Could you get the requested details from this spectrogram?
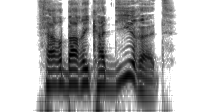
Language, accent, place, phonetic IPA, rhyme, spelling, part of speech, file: German, Germany, Berlin, [fɛɐ̯baʁikaˈdiːʁət], -iːʁət, verbarrikadieret, verb, De-verbarrikadieret.ogg
- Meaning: second-person plural subjunctive I of verbarrikadieren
